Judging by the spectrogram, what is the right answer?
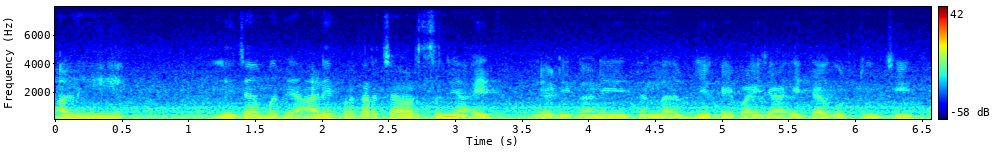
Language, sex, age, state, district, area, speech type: Marathi, male, 30-45, Maharashtra, Nanded, urban, spontaneous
